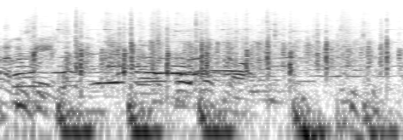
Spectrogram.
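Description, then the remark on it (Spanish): An audience welcoming a writer, speaker and coach breaks into loud, sustained applause, dense rapid clapping running steadily throughout, with scattered cheers and shouting voices rising above it. “Recibamos con un fuerte aplauso al escritor, conferenciante y coach”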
